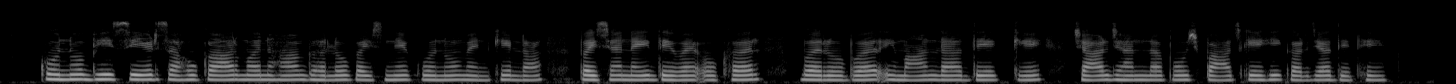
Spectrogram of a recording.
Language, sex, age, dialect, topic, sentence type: Chhattisgarhi, female, 18-24, Central, banking, statement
